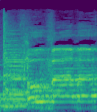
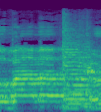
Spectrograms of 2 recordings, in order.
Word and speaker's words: Obama: get out the boat Obama rhymes with pajama you're the one that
